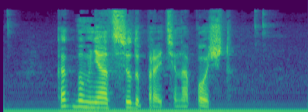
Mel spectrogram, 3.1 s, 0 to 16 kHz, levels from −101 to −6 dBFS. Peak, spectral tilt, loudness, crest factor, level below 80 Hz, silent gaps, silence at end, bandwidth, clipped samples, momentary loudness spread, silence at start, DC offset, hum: -2 dBFS; -1.5 dB/octave; -20 LUFS; 22 dB; -38 dBFS; none; 0 s; 11.5 kHz; under 0.1%; 23 LU; 0.05 s; under 0.1%; 50 Hz at -35 dBFS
